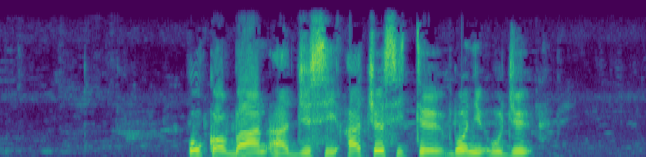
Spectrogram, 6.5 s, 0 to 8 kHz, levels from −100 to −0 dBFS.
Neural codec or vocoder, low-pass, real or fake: none; 7.2 kHz; real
